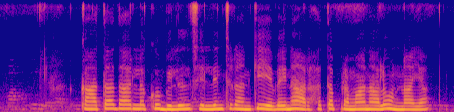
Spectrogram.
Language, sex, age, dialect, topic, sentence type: Telugu, female, 18-24, Utterandhra, banking, question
